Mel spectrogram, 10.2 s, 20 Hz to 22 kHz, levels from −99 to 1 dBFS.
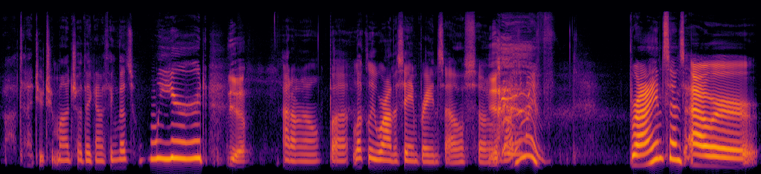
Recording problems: thin; very; fading below 300 Hz

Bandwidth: 16.5 kHz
